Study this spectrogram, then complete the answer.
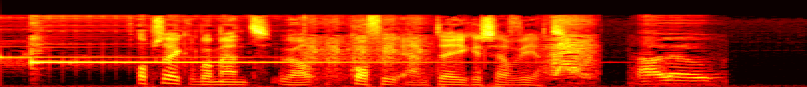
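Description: A doorbell rings with a two-note chime.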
